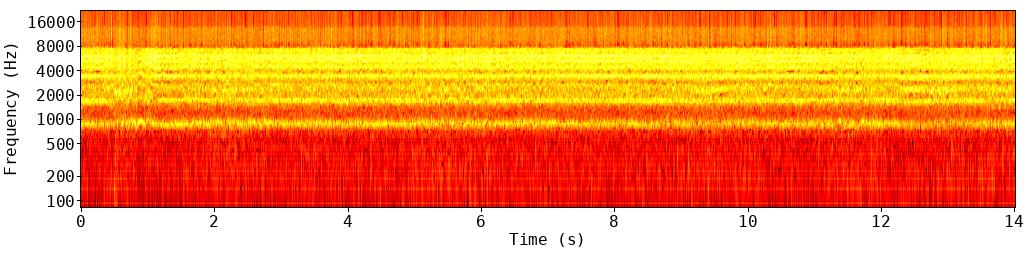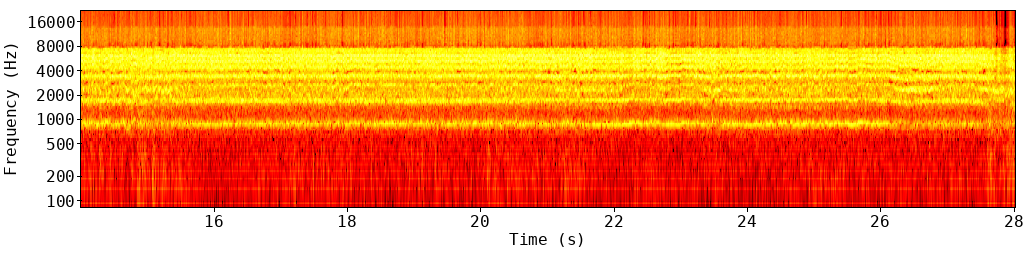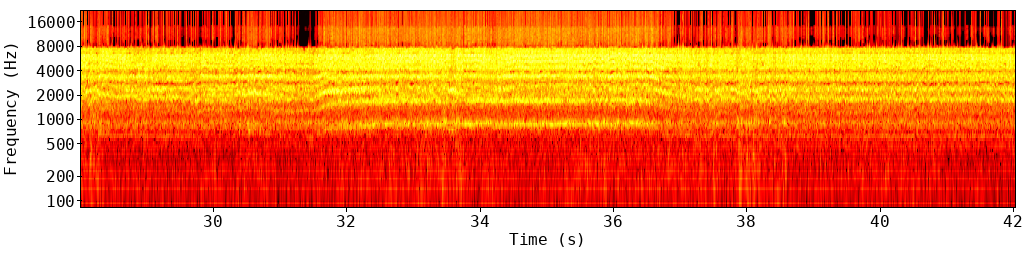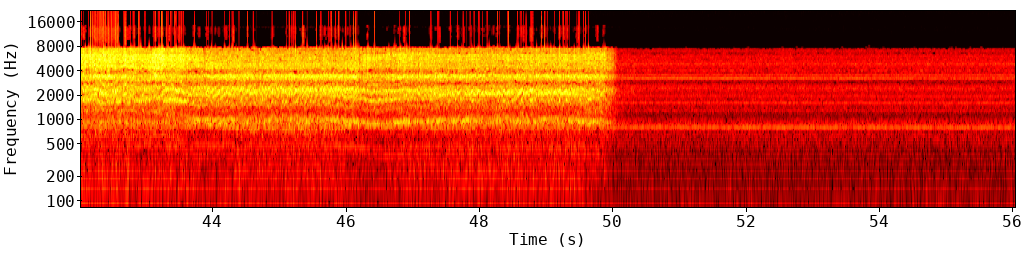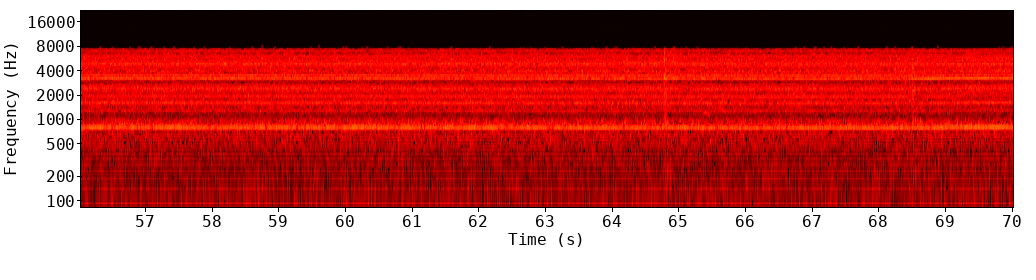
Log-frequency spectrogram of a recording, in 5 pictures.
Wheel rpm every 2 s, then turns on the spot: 220, 220, 230, 230, 230, 220, 220, 220, 230, 230, 220, 220, 210, 210, 170, 170, 220, 230, 190, 160, 160, 150, 110, 110, 100, 0, 0, 0, 0, 0, 0, 0, 0, 0, 0.
none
